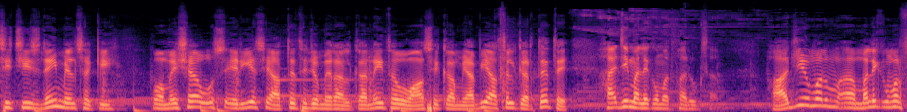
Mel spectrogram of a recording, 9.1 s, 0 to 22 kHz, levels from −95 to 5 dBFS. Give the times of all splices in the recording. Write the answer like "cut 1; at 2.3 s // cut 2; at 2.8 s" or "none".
cut 1; at 5.9 s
